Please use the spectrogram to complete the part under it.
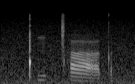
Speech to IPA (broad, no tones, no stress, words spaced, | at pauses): ǃʰitǀʰaːt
